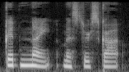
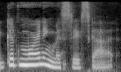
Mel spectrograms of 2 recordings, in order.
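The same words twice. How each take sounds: First: A candid, open farewell; frank goodnight. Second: Bright, much higher cheerful hello; a happy model greeting the painter; merry greeting. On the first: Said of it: "with a frank". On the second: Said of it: "with a merry". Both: Acted.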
